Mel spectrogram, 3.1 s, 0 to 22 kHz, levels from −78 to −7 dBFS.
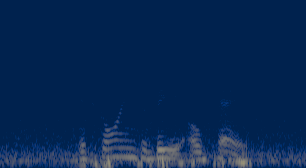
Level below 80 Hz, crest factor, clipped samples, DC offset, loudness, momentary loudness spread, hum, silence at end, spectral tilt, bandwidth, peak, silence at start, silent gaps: -56 dBFS; 20 dB; under 0.1%; under 0.1%; -48 LUFS; 15 LU; none; 0 s; -7.5 dB/octave; 16 kHz; -28 dBFS; 0 s; none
